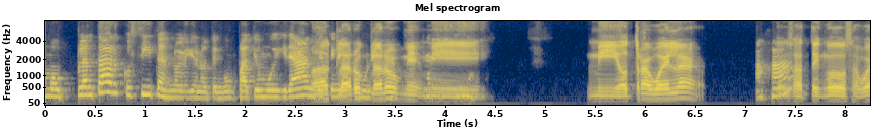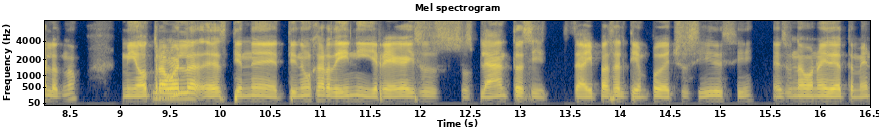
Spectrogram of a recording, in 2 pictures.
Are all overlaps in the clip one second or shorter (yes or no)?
no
